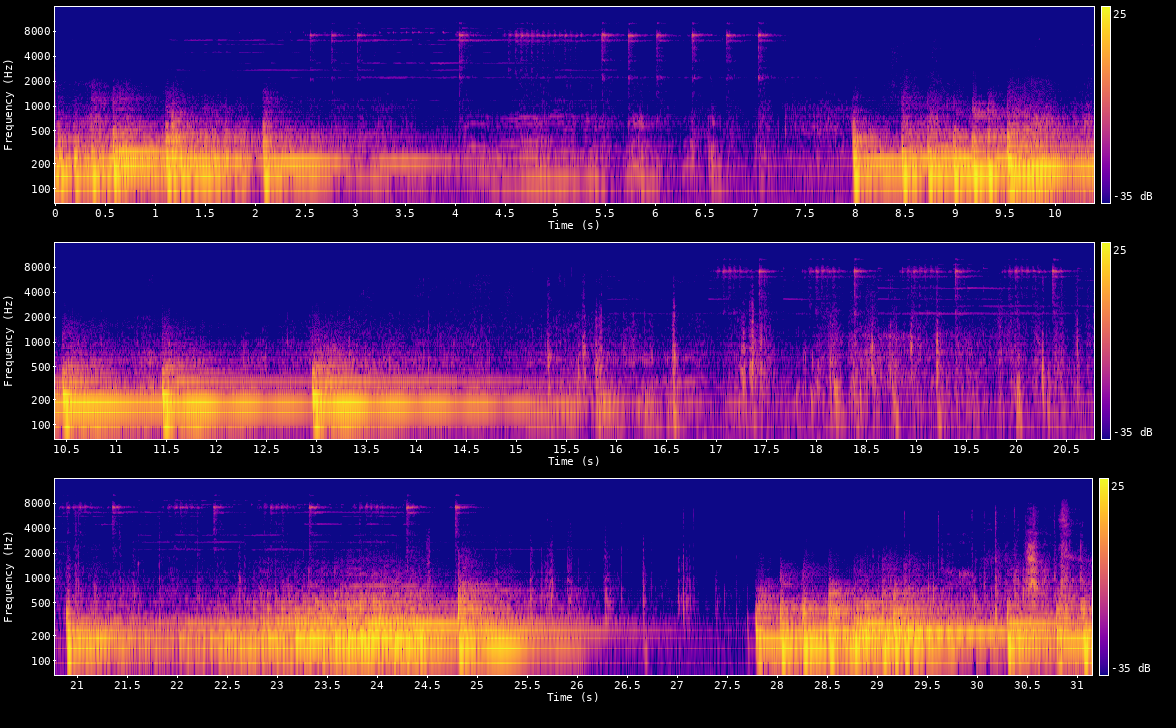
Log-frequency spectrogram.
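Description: Suspense background music: low drum or timpani rolls under a low sustained line that comes in loud and suddenly about eight seconds in, again near the middle, and near the end. High tinkling notes repeat above it twice.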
